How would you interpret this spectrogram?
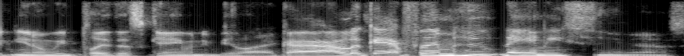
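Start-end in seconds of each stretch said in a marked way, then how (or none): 1.4-3.0 put-on thick country accent, pitched very high. Retelling what a goofy rural kid said while playing Rygar: imitating a kid's heavy rural accent. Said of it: "the heavy accent and stuff".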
